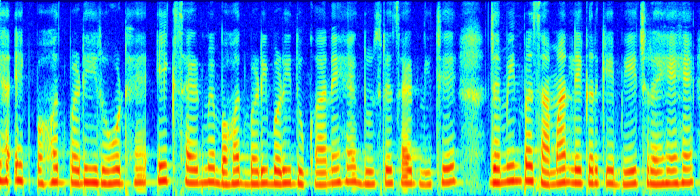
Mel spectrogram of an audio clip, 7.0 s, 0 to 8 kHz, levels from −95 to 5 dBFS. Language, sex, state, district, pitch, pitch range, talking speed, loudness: Hindi, female, Bihar, Jahanabad, 205 Hz, 195-215 Hz, 205 wpm, -15 LUFS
